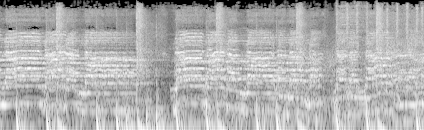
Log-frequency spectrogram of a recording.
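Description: Background music: a pop song with sung vocals over a steady beat.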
